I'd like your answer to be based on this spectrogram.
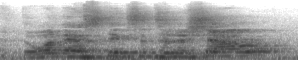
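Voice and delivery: normal talking voice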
